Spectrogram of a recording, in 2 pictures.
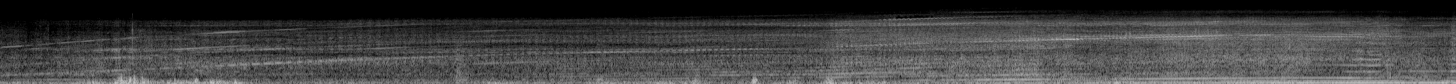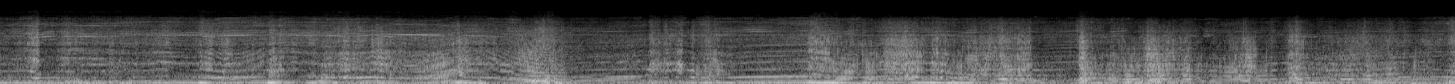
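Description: Blade Fusion 550 electric R/C helicopter spooling up: the brushless motor's whine rises steadily in pitch over the first dozen seconds, then the main rotor's low chop sets in. It lifts off and flies, its pitch and loudness shifting as it manoeuvres.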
